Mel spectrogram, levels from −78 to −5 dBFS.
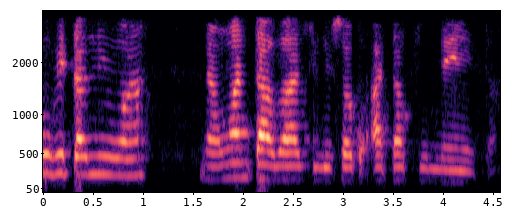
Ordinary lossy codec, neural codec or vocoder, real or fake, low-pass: MP3, 32 kbps; none; real; 3.6 kHz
